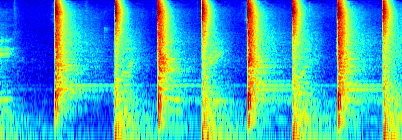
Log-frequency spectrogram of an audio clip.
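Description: Drum kit playing the most basic rock beat slowly: the closed hi-hat struck on every count together with the bass drum on one and three and the snare on two and four. Eight evenly spaced hits, about one and a half a second.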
